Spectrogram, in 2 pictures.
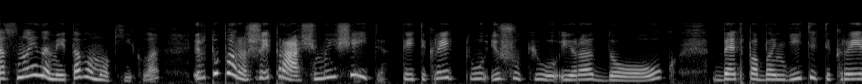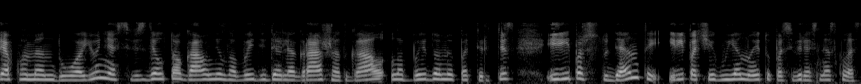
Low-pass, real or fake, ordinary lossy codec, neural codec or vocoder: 7.2 kHz; real; AAC, 32 kbps; none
